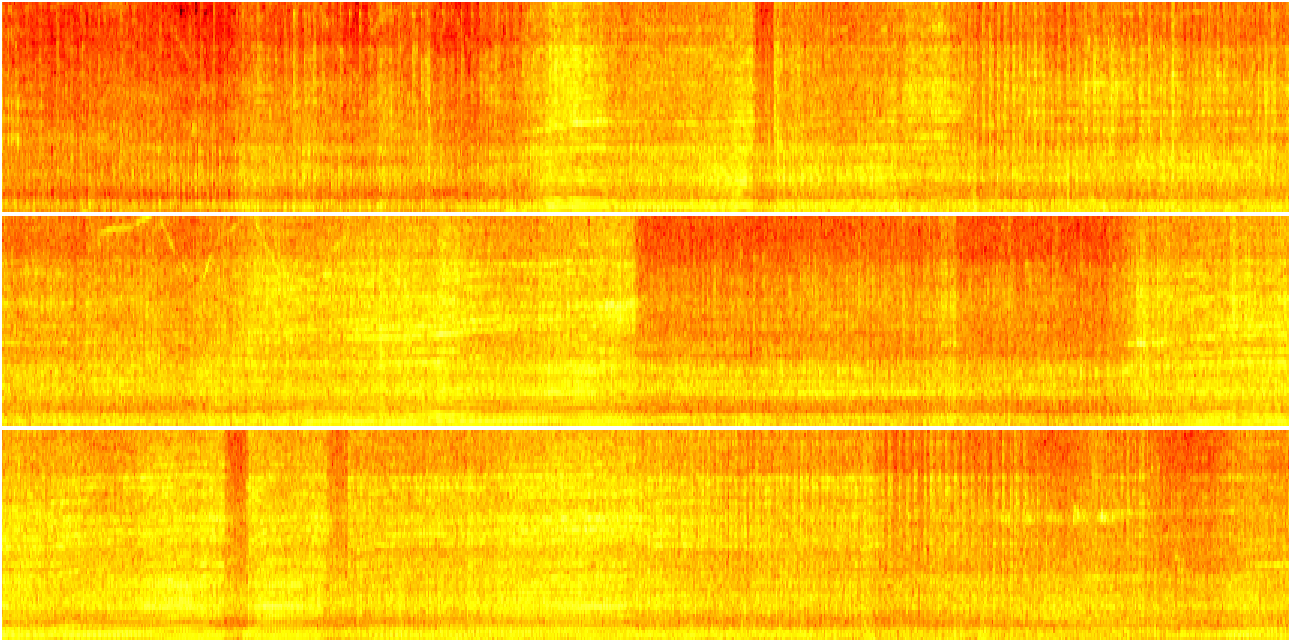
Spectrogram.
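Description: Small dirt bike's engine running at low revs, then pulling away about four seconds in and accelerating through the gears, its pitch climbing and dropping back at each shift several times, heard from a helmet-mounted camera.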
